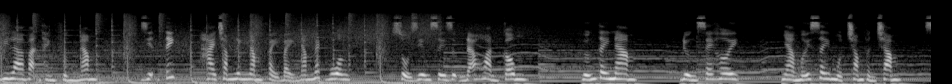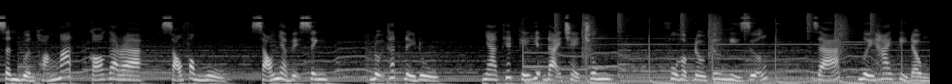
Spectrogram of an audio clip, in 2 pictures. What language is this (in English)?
Vietnamese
